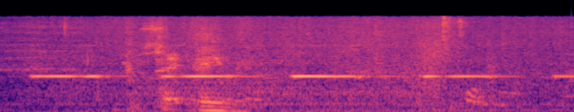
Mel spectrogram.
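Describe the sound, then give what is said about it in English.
An ambulance backing in at the UGA Institute for Disaster Management during a preparedness exercise sounds its reversing alarm, a steady series of long, high-pitched beeps over a low engine rumble, with muffled voices murmuring in the background. “Back at the UGA Institute for Disaster Management, an ambulance backs in.”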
